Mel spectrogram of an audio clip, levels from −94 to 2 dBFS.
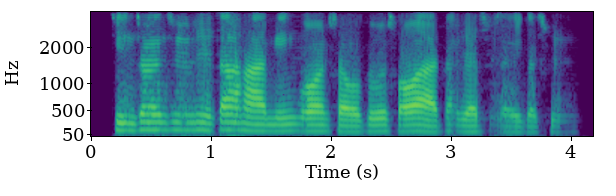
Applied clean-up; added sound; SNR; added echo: neural separator model SepFormer WHAMR!.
